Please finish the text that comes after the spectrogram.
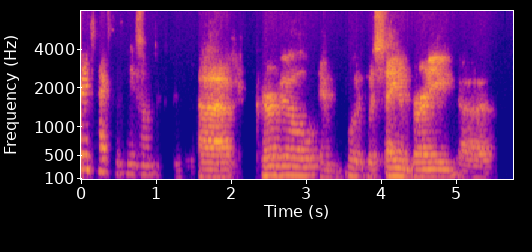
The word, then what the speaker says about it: Kerrville: Kerrville, and we're staying in Bernie. It's spelled Burn, but Texans don't know how to talk.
